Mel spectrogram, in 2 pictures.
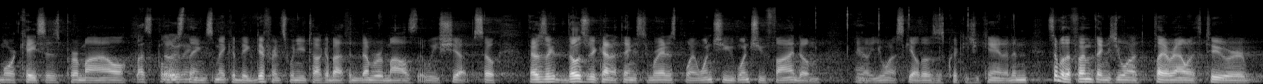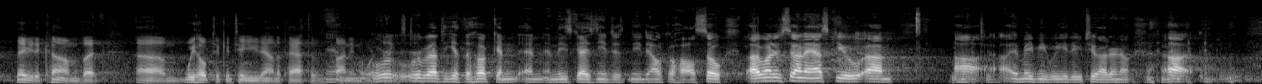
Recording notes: The best of live interviews from GreenBiz events.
